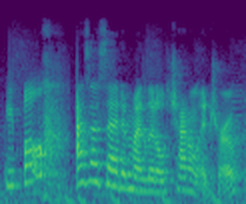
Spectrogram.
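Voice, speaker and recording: A woman's voice: fast talker, faint music behind, rough recording. A young woman from Switzerland with a mixed American and British English accent, chatting casually to camera in a vlog. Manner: chatty and animated, with frequent pitch jumps. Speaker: YouTuber.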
